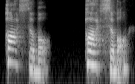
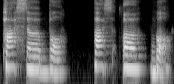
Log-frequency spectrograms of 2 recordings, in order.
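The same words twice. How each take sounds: First: "possible" with a firm POSS, falling away after; stress on POS. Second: "possible" slowly split as POSS-uh-bull; schwa drawn out. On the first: Teacher confirming the stressed syllable, POSS strong in "possible". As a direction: punch the first syllable of "possible". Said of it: "So my pos is stress". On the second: Teacher revealing the schwa, "possible" syllable by syllable. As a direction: sound out "possible" in slow syllables, exposing the uh. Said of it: "I can hear that uh in my throat". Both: Shown as a demonstration.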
